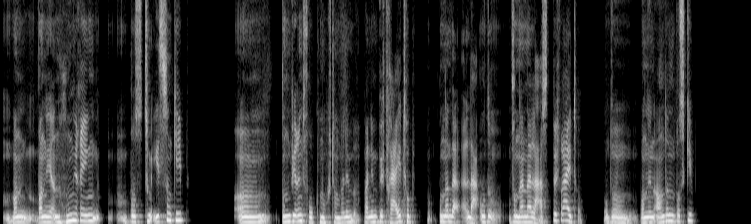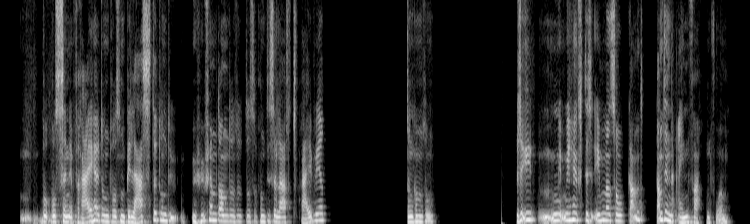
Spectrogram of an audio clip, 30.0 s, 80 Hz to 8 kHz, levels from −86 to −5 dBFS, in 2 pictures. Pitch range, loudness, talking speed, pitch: 175-220 Hz, -19 LUFS, 150 wpm, 190 Hz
